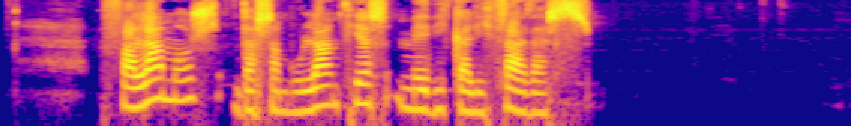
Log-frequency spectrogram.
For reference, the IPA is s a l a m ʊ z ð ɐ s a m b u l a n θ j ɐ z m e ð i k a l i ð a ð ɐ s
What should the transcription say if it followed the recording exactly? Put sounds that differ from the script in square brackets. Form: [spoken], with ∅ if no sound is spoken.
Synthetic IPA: [f] a l a m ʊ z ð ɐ s a m b u l a n θ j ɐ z m e ð i k a l i [θ] a ð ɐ s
